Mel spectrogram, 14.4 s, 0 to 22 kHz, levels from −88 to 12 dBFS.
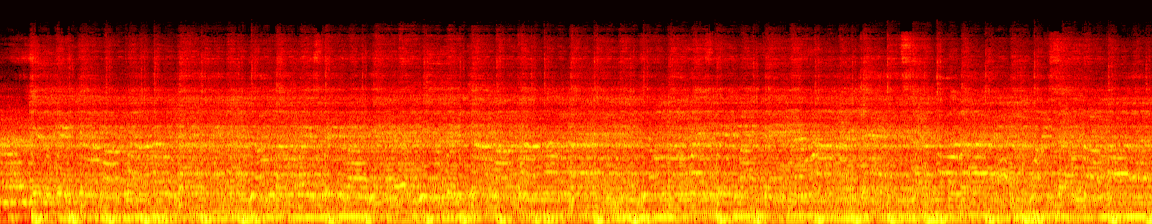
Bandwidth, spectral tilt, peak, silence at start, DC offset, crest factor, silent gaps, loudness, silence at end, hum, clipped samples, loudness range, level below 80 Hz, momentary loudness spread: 13 kHz; -6 dB/octave; 0 dBFS; 0 s; under 0.1%; 12 dB; none; -14 LUFS; 0 s; none; under 0.1%; 0 LU; -20 dBFS; 1 LU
